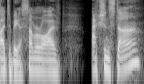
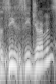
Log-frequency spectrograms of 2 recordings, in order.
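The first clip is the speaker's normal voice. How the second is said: German accent; 2 semitones higher, slower than usual. Shown as a demonstration. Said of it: "Can you do any, uh, German accents?".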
